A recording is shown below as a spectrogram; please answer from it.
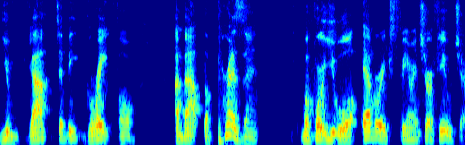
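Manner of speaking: slow, spaced-out delivery with pauses between phrases.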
